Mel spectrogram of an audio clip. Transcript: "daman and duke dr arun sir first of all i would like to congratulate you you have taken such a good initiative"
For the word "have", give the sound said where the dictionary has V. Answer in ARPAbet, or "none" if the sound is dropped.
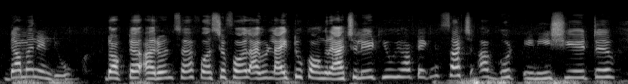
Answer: V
